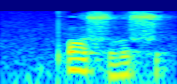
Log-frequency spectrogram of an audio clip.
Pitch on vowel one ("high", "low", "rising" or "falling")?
falling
